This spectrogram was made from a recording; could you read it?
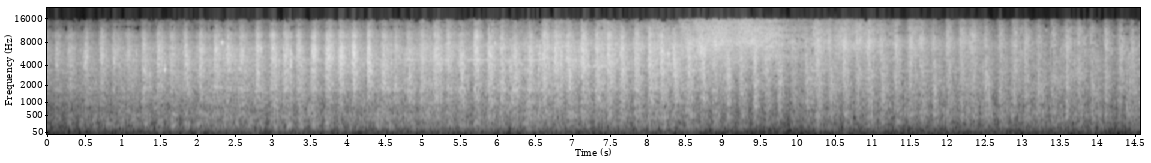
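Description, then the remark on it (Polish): A train rolls steadily along the rails from Rome to Castel Gandolfo, Italy, a journey of about 40 minutes, a loud continuous rumble with a fast, even clatter of wheels and a broad hissing roar, with no voices. “My udamy się pociągiem, podróż trwa około 40 minut.”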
